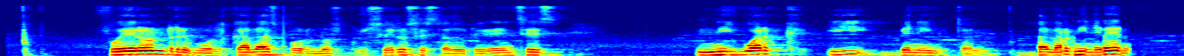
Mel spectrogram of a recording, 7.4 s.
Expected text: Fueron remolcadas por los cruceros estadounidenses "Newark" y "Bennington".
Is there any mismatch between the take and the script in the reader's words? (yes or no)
yes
